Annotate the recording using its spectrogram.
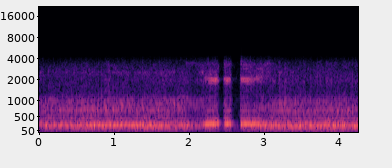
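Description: Steady low rumble of a car heard from inside the cabin, interrupted a little past halfway by a short pitched sound and two brief dropouts.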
